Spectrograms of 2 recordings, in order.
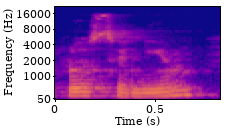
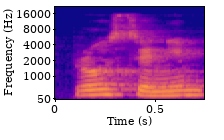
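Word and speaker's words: proscenium: होती है मंच पर उसे हम कहते हैं प्रोसे नियम प्रोसे नियम कहते हैं पी आर ओ एस सीई एन आई यू M spelling अरन के लिए भी इंपोर्टेंट है वर्ड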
